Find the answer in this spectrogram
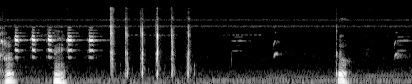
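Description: A quick run of about six sharp clicks, some five a second, followed by a couple of faint short high chirps.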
